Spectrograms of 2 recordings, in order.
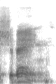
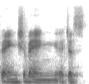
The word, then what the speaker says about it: shebang: The very first line of this file up here, right here, this is called the shebang.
